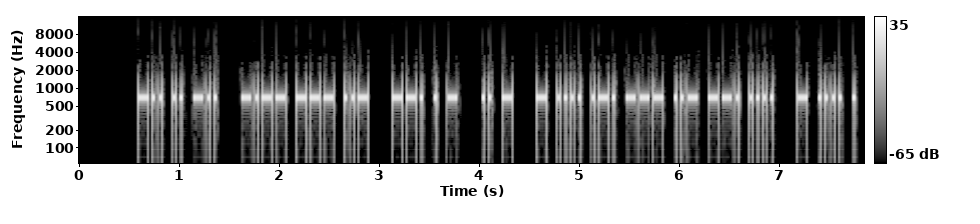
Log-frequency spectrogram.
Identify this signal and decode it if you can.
Morse code, heard as a keyed tone, about 34 wpm, 700 Hz. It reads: DID YOU GET IT THROUGH THE
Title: Sentences from Top 1300 Words 35wpm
